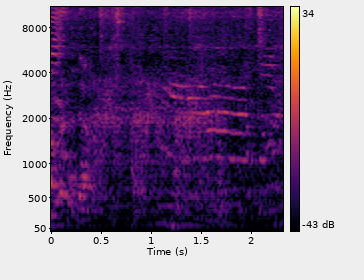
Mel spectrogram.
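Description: Voices, then a high-pitched, drawn-out meow-like cry starting about halfway through, slightly falling in pitch.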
